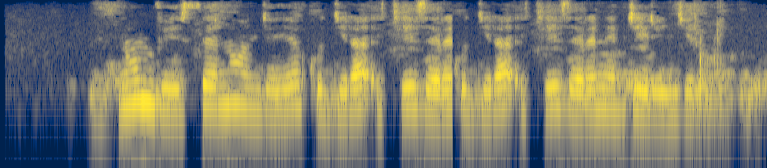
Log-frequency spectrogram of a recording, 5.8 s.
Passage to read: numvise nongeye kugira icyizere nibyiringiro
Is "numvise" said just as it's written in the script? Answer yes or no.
yes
